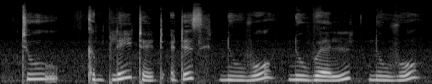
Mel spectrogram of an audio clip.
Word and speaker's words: nouveau: becomes nouveau so to complete it it is nuvo nouvelle nouveau nouvelle okay next is john john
